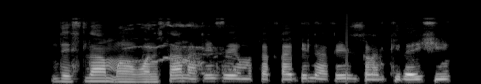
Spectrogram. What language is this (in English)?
Pashto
